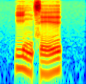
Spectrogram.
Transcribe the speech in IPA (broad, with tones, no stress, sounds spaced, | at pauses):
i˥˩ ŋ s e˧˥ ɪ̯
